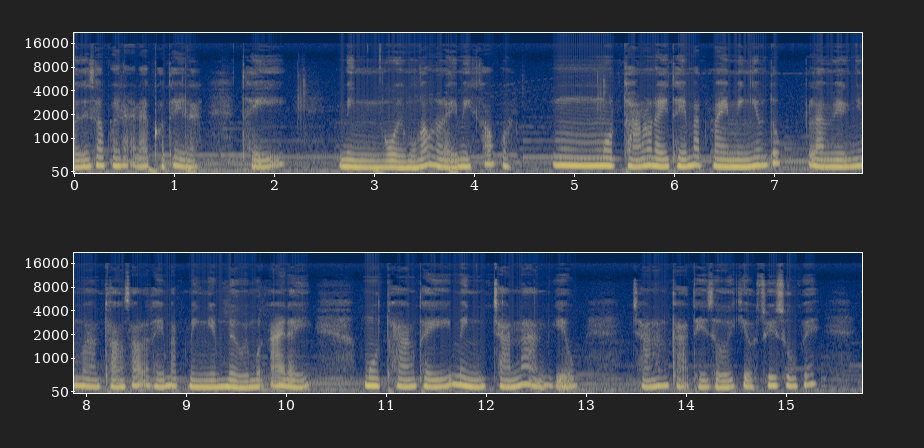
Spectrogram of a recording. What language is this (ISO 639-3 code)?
vie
